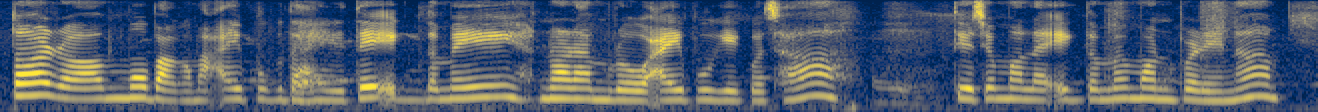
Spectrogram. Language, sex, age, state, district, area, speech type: Nepali, female, 18-30, West Bengal, Darjeeling, rural, spontaneous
